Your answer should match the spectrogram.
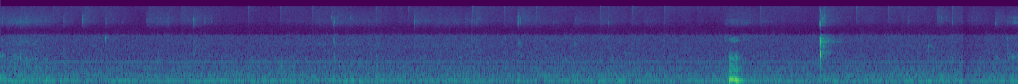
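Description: A person chewing a piece of marinated sea cucumber, with faint wet mouth clicks scattered through. A short 'hmm' comes about seven seconds in, then one sharp click.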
